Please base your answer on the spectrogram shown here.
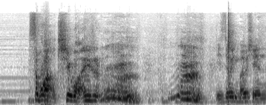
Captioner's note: medibot makes chewing noises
